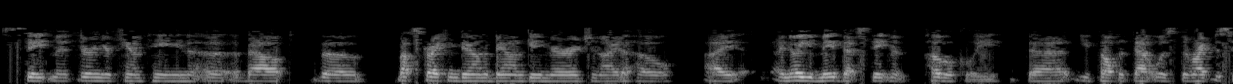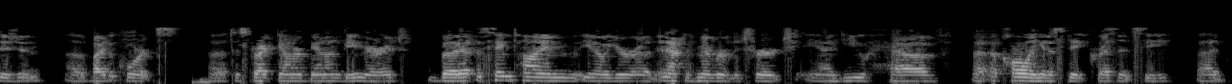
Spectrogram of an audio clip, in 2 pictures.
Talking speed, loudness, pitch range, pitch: 175 wpm, -30 LUFS, 150-160 Hz, 155 Hz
